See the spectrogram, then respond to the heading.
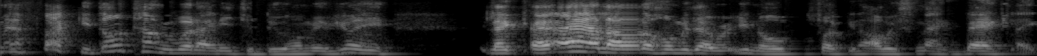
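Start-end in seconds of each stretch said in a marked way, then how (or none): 0.0-2.0 put-on cocky, rebellious, defiant youthful tone. Retelling own words as a youngster, imitating his defiant younger self. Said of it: "as a youngster, that was my attitude".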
